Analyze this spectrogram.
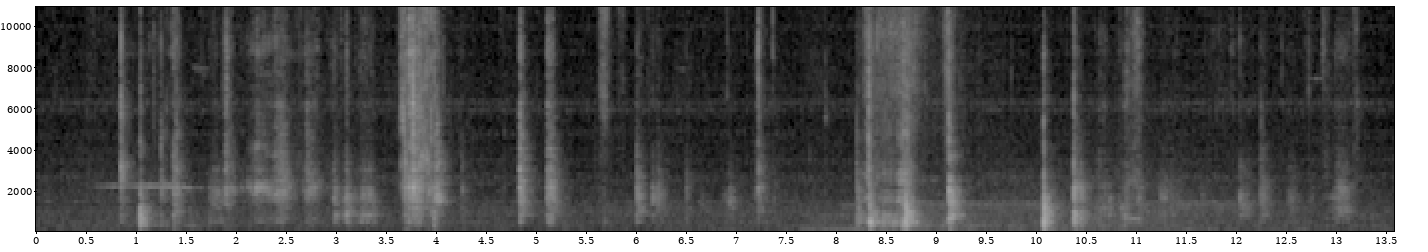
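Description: Beads of a shamballa bracelet clicking against each other as it is handled, with short rustles of the waxed cord, in irregular clusters of clicks; the loudest come about four seconds in and again around eight to ten seconds in.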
